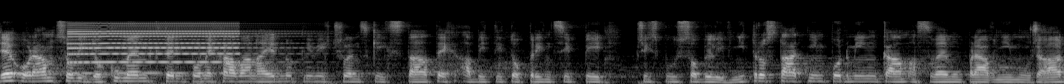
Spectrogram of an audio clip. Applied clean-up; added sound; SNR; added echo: none; Keyboard (musical); -4 dB; reverberation time 0.2 s.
